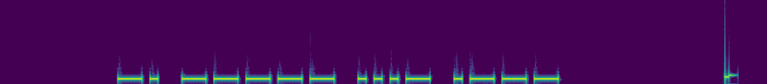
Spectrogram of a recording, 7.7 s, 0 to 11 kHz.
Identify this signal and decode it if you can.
Morse code, heard as a keyed tone, about 15 wpm, 700 Hz. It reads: N0VJ
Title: USA Call Signs - 3x Character Spacing - 15wpm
